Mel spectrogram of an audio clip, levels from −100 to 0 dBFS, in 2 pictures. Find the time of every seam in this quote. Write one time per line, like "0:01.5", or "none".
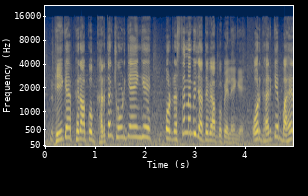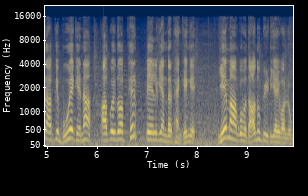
none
